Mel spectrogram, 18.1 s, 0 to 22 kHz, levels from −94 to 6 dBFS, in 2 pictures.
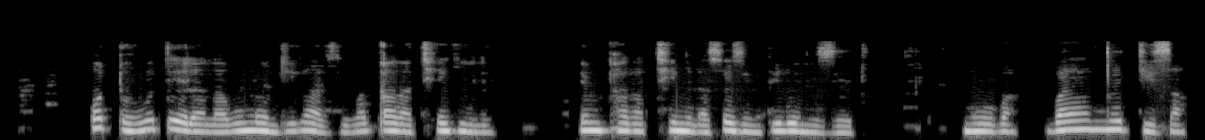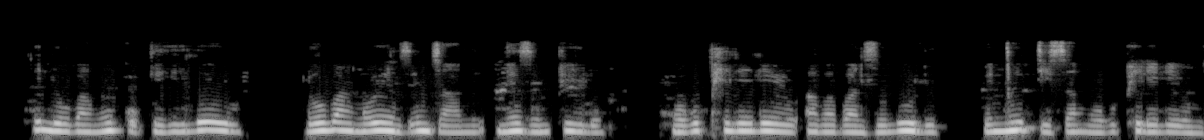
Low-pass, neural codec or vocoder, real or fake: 7.2 kHz; none; real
